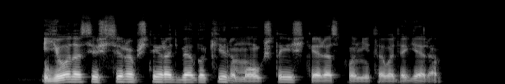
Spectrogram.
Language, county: Lithuanian, Vilnius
